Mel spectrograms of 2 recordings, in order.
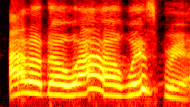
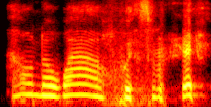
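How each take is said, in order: First: Louder, dropping the hush; suddenly loud. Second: Laughing. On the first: Loud again, teasing herself for whispering to viewers. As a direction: say it out loud, laughing at yourself. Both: Real, not acted.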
